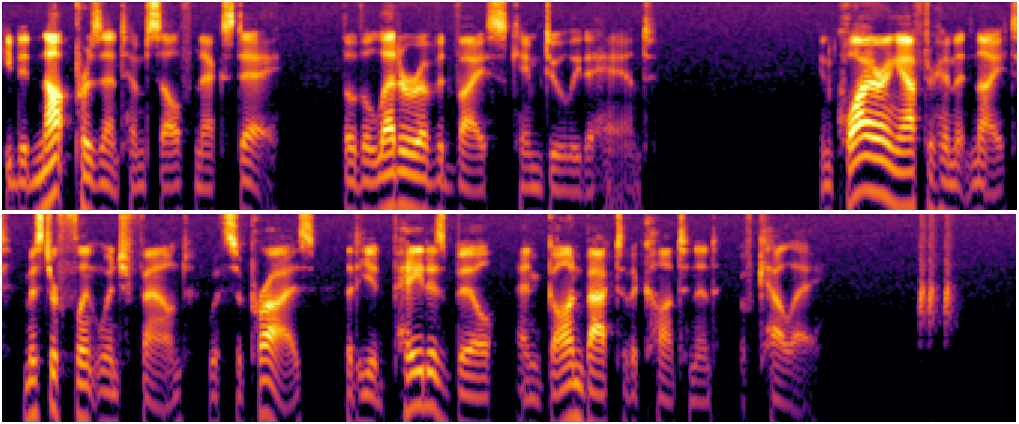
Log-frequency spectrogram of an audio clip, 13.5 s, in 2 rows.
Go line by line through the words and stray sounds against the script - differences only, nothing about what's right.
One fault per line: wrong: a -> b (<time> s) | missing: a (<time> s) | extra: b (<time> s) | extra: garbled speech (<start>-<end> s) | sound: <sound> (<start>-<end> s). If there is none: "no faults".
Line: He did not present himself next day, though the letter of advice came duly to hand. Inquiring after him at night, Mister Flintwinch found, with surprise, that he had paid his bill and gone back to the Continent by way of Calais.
missing: by way (11.6 s)
sound: whoosh (12.9-13.2 s)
